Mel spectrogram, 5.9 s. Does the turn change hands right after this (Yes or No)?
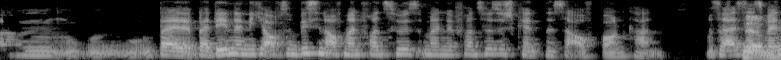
No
